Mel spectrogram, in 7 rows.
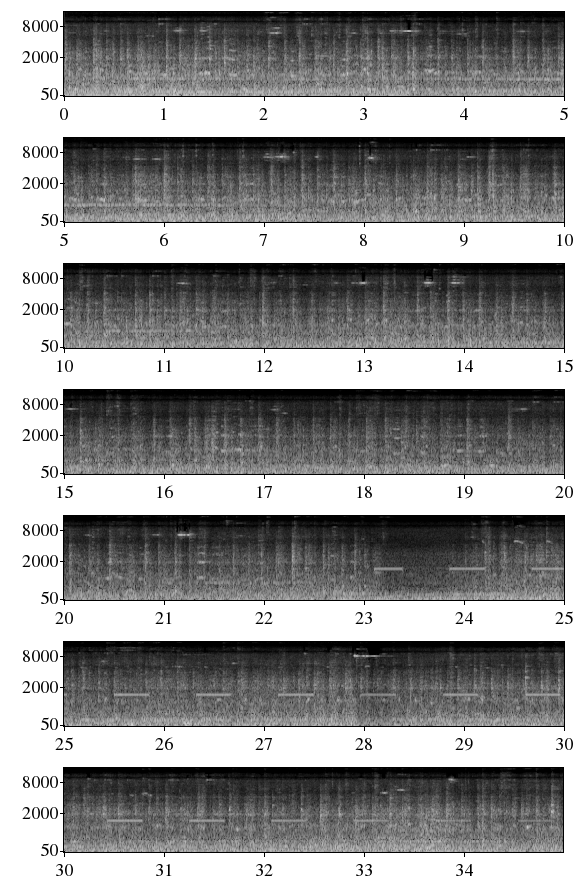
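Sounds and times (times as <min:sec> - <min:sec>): bulldozer diesel engine running: 0:00.0 - 0:34.9
reversing alarm beeping: 0:20.9 - 0:34.0.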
